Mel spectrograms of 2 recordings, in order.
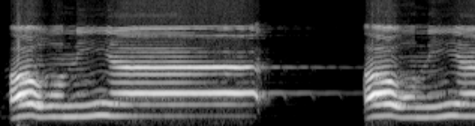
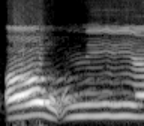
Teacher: यहाँ पे अगनिया नहीं करना, ठीक है। जोर से झटका नहीं देना, हल्की सी हमजा की आवाज आए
